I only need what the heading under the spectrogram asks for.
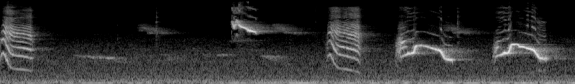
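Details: Loud song of a black-throated laughingthrush in the 'Bắt Cô Trói Cột' style, used to stir other birds: steep descending sweeps, a high thin slur, soft low whistles, and two strong arching whistled phrases to finish.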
